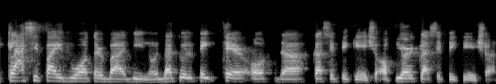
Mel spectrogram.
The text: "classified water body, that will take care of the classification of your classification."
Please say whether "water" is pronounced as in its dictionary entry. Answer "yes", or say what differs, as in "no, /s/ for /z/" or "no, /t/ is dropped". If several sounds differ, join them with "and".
yes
